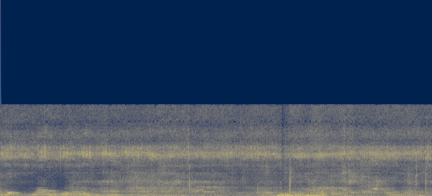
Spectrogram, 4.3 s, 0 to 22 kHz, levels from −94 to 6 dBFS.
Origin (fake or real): fake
